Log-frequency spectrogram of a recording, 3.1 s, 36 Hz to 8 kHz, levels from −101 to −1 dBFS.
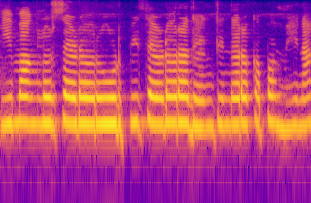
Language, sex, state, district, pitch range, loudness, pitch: Kannada, female, Karnataka, Chamarajanagar, 290-305 Hz, -13 LUFS, 295 Hz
